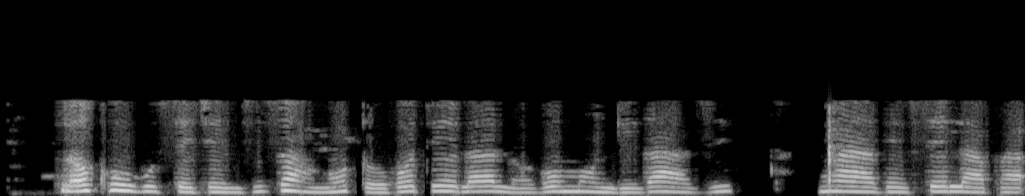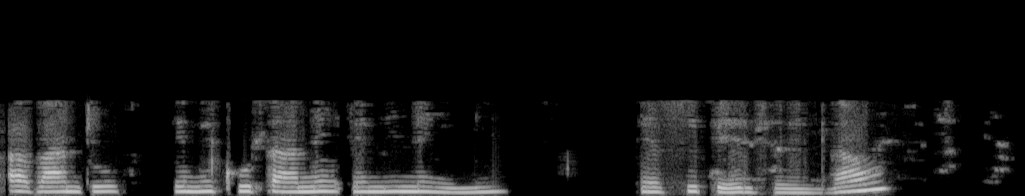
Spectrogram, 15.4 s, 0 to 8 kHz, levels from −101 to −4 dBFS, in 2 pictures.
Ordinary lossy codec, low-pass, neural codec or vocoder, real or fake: AAC, 16 kbps; 7.2 kHz; none; real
